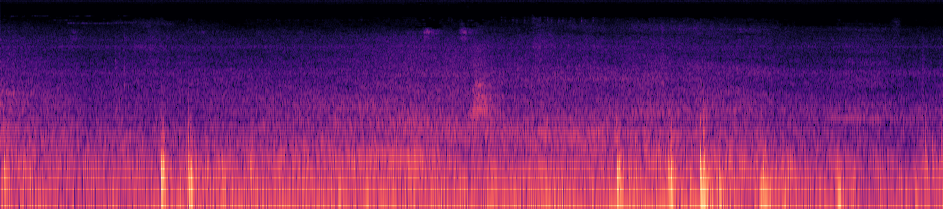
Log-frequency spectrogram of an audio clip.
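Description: Distant fireworks shells bursting over water: a string of sharp booms, two early and a cluster in the second half, over a steady low rumble.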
